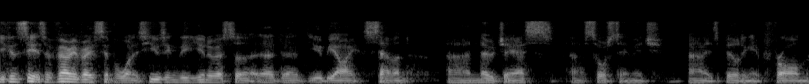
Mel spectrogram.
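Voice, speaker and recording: The voice is somewhat breathy with ordinary pitch variation. It moves at a fairly quick pace. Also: man. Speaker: software architect giving a tech demo; presenter. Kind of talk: technical demo presentation. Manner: fast. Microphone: video call.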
